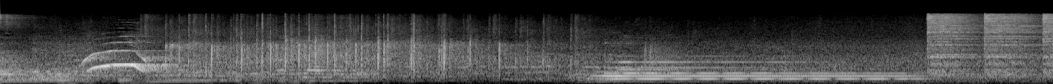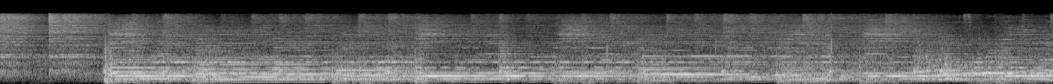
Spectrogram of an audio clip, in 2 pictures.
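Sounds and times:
rock band playing: 0:05.8 - 0:21.0
electric guitar chord: 0:05.9 - 0:09.7, 0:11.6 - 0:21.0
drum kit hits with cymbal: 0:09.3 - 0:21.0.

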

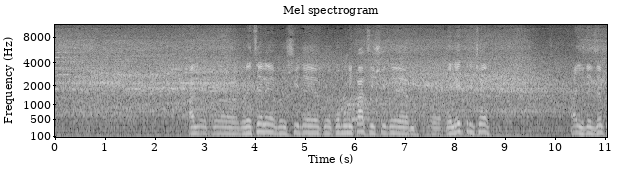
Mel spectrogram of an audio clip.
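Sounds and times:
machinery humming in a tunnel: 0:00.0 - 0:11.0.

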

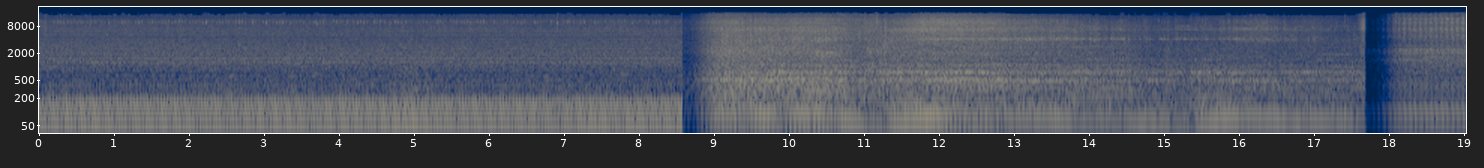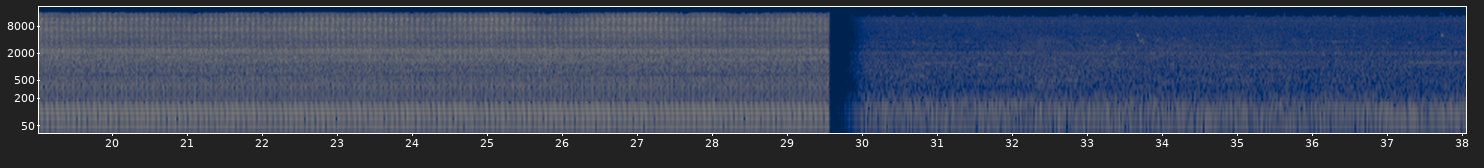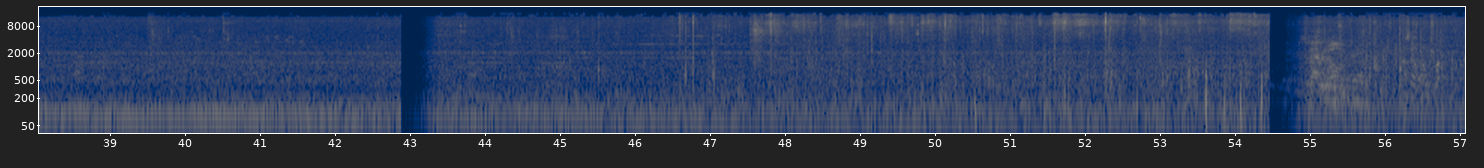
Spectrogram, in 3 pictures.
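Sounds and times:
vehicle engine running: 0:00.0 - 0:57.0.

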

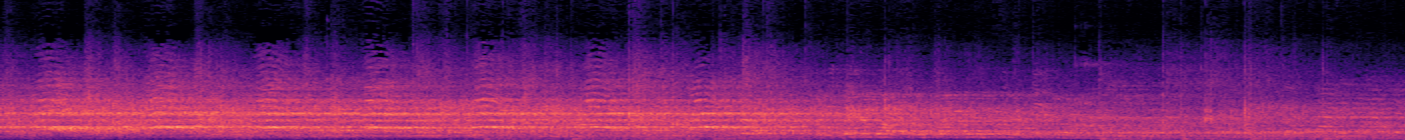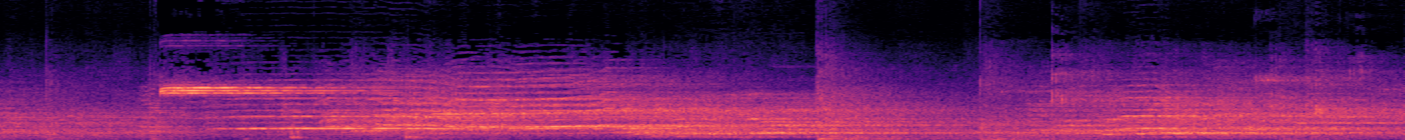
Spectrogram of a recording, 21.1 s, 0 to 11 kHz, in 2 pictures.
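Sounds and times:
voices shouting in a hall: 0:00.0 - 0:08.6, 0:09.4 - 0:21.0
volleyball hits: 0:16.6 - 0:18.8.

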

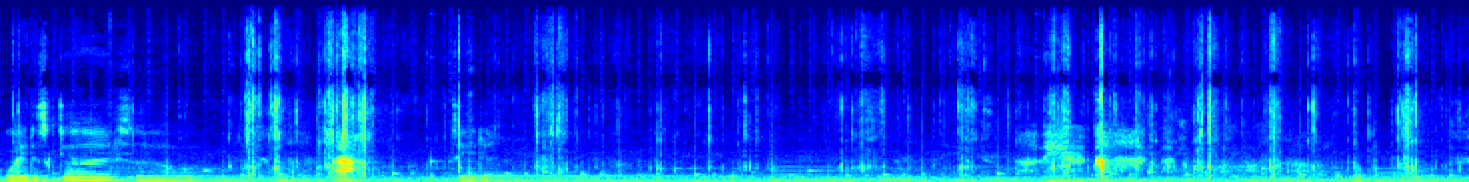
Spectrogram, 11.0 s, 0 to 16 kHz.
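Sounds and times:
background music: 0:00.0 - 0:11.0
puzzle pieces clicking: 0:01.6 - 0:11.0.

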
